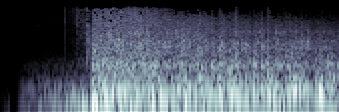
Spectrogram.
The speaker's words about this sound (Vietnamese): Một tiếng sấm ầm vang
